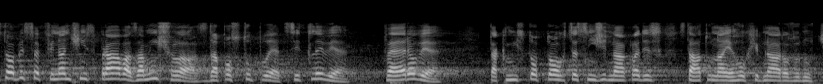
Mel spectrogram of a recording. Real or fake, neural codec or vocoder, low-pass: real; none; 7.2 kHz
